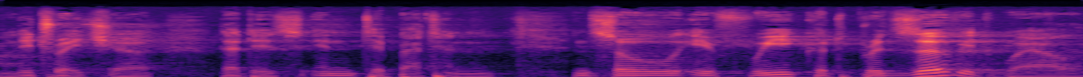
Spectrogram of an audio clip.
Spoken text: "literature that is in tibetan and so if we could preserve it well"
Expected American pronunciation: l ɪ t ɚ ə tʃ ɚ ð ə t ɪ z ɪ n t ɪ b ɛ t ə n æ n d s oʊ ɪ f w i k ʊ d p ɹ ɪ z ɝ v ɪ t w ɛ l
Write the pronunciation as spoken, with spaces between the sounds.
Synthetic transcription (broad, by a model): l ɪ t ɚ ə tʃ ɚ ð ə t ɪ z ɪ n t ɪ b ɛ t n n s oʊ ɪ f w i k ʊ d p ɹ ɪ z ɝ v ɪ t w ɛ l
